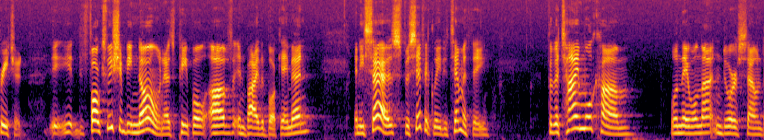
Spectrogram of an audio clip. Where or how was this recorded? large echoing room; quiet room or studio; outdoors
large echoing room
